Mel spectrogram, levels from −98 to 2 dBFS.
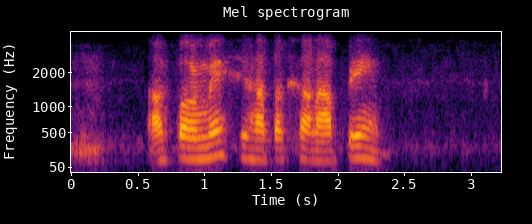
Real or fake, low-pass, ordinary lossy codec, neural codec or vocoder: fake; 3.6 kHz; Opus, 16 kbps; codec, 16 kHz, 4.8 kbps, FACodec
